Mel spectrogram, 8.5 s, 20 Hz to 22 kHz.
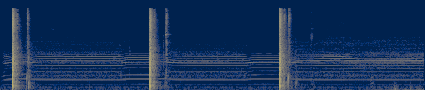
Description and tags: industrial nailgun 3shots slow
nail gun shooting 3 slow shots into open space. motor idles after each shot
click, gun, motor, nail, shooting, shot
